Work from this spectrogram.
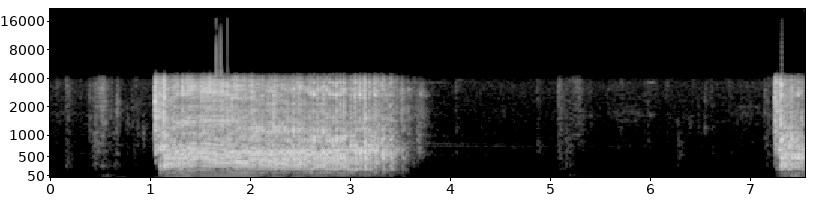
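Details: Remington SL 7 95cc two-stroke chainsaw, run after sitting a few years: starts easily, loud steady rasp, cuts off and restarts cleanly, idles down normally.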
